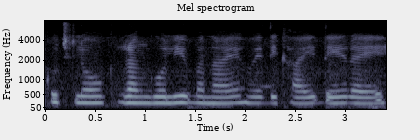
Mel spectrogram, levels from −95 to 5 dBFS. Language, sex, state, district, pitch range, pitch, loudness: Hindi, female, Jharkhand, Sahebganj, 210-220 Hz, 215 Hz, -40 LUFS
